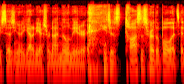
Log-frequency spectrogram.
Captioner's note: chuckles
